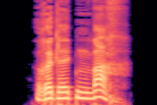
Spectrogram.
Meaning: inflection of wachrütteln: 1. first/third-person plural preterite 2. first/third-person plural subjunctive II
- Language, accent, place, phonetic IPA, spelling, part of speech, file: German, Germany, Berlin, [ˌʁʏtl̩tn̩ ˈvax], rüttelten wach, verb, De-rüttelten wach.ogg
